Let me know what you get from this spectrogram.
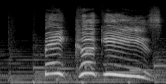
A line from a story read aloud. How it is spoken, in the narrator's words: Lizzie and Sam shouted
